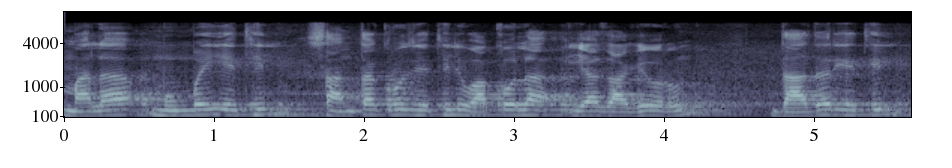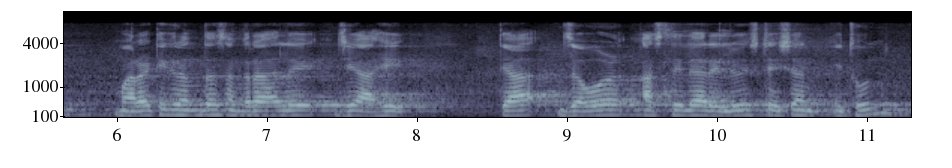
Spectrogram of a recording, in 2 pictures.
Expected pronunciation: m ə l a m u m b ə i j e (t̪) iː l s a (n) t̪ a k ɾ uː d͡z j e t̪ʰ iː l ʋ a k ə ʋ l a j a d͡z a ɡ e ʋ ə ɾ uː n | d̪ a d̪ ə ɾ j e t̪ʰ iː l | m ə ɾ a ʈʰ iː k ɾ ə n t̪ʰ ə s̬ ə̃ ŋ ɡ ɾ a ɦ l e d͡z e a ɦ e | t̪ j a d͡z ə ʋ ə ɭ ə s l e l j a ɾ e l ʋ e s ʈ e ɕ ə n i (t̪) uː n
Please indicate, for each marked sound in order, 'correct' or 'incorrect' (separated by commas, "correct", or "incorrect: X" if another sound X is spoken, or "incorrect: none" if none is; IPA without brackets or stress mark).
incorrect: t̪ʰ, correct, incorrect: t̪ʰ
